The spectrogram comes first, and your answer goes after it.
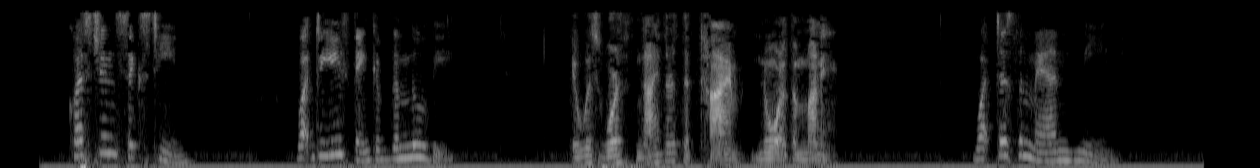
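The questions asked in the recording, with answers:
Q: What does the man mean?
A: The movie was a waste of time and money.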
